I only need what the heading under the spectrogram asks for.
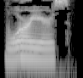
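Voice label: "warriors", British English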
